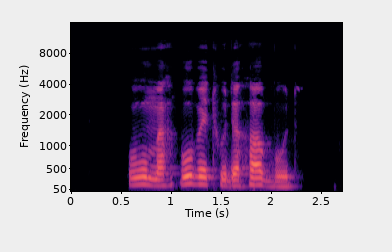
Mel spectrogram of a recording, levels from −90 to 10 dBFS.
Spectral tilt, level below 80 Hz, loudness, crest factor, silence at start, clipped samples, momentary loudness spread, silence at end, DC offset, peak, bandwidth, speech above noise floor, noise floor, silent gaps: -7.5 dB/octave; -72 dBFS; -28 LUFS; 18 dB; 0.6 s; under 0.1%; 9 LU; 0.5 s; under 0.1%; -12 dBFS; 10 kHz; 63 dB; -90 dBFS; none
